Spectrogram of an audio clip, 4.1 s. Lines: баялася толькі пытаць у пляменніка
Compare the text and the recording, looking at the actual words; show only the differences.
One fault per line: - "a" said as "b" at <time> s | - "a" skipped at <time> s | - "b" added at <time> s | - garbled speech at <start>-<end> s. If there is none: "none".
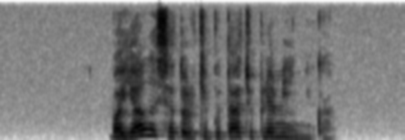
none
